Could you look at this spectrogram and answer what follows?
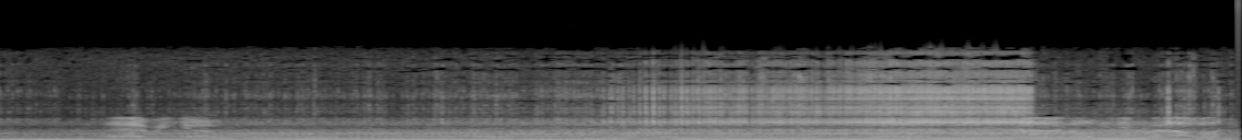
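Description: A supercar accelerates at full power around a race track, its engine note climbing steadily in pitch over a continuous loud roar, with an instructor's voice speaking over it.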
